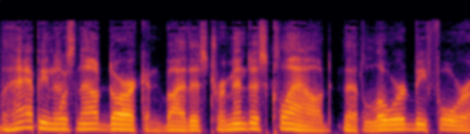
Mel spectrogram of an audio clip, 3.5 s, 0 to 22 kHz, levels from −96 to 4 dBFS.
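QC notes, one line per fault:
0.43–0.45 s, skip ahead: The speech jumps forward with no gap filled in. Roughly 0.7 s of audio was dropped, likely because the jitter buffer overflowed with later packets already waiting. The two sides join almost directly, so the sound lurches abruptly.
0.57–1.80 s, jitter buffer speed-up: The speech runs at 108% speed but keeps its pitch, so it sounds hurried. The buffer held more audio than its target. To shrink that delay, it cut short pitch-period pieces repeatedly, removing about a tenth of a second in total.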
